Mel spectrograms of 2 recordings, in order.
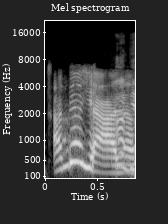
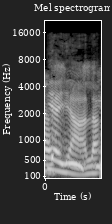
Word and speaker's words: Abya Yala: Francesca Gargallo, che nel suo Femminismo desde Abya Yala del 2012, Abya Yala, lo pronuncio bene, forse no? – Abya Yala, Abya Yala. Sì, sì, sì, è un termine fondamentale.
